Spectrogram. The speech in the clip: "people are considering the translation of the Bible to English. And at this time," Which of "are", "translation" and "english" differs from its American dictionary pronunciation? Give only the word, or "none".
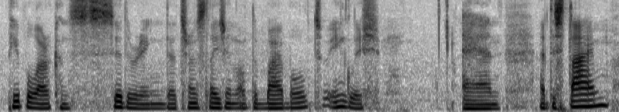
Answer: none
